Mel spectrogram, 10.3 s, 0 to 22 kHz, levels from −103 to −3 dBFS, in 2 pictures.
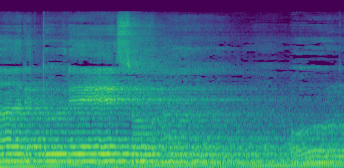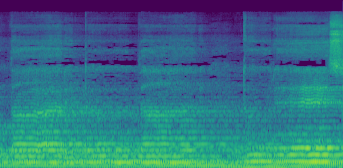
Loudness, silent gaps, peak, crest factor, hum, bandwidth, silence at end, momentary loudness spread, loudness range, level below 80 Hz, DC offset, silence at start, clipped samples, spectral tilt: -24 LUFS; none; -8 dBFS; 16 dB; none; 16 kHz; 0 s; 10 LU; 5 LU; -34 dBFS; under 0.1%; 0 s; under 0.1%; -6 dB/octave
